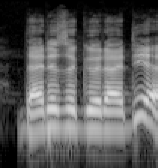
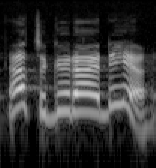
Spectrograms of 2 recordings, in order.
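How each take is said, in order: First: Said in the usual way. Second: Much higher, cartoonish vegetable chorus; VeggieTales vegetable voice. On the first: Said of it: "And the people said". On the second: The crowd of people agreeing, in a high cartoon vegetable voice. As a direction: squeak it like a cartoon gourd. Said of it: "the people's voices as ... characters from VeggieTales".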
